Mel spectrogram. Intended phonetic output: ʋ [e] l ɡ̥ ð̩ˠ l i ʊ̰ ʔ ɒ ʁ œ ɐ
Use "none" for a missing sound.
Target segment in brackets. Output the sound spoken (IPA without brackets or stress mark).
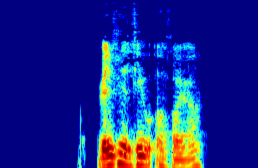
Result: e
